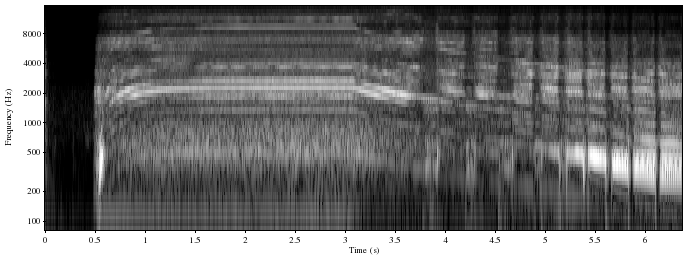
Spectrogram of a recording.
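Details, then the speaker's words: Curb-found Dyson DC25 vacuum, motor running with the hose held onto the cuff to test suction: loud harsh grinding screech over the high motor whine, rough throughout, stuttering as it slows; badly worn motor bearing. "I think that's actually the worst bearing noise I've ever heard in my life"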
